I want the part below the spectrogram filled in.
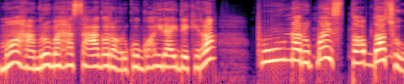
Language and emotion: Nepali, surprised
